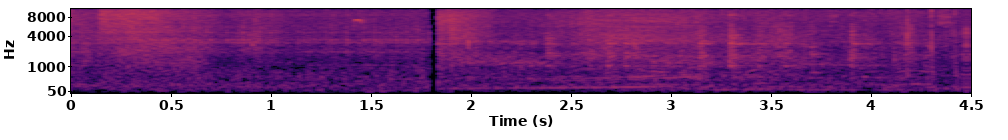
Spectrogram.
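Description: Near silence: faint background hiss, with a faint low hum that rises slightly in pitch in the second half.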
